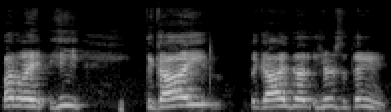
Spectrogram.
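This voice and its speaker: A man in his late twenties chatting as a podcast guest, halting and scattered, often repeating himself. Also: extremely high pitch, pushed and bright, dry recording. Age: late 20s. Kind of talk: casual podcast chat.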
